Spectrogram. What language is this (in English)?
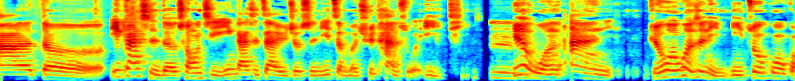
Chinese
